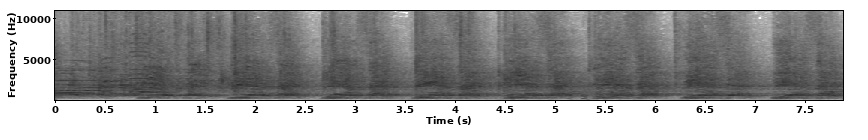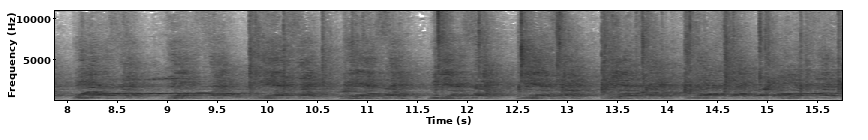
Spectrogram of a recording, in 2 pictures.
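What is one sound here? A group of young men and women chants loudly in a steady rhythm.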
